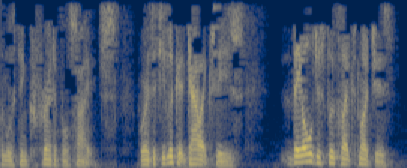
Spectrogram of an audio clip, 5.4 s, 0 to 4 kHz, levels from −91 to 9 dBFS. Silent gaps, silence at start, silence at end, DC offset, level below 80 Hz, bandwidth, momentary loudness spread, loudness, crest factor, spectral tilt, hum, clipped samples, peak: none; 0 s; 0.25 s; under 0.1%; -44 dBFS; 4 kHz; 16 LU; -20 LUFS; 20 dB; -10.5 dB/octave; none; under 0.1%; 0 dBFS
